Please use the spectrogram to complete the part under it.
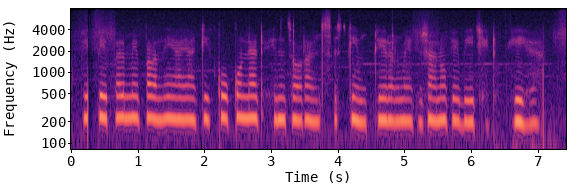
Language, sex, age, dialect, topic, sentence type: Hindi, female, 18-24, Kanauji Braj Bhasha, agriculture, statement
